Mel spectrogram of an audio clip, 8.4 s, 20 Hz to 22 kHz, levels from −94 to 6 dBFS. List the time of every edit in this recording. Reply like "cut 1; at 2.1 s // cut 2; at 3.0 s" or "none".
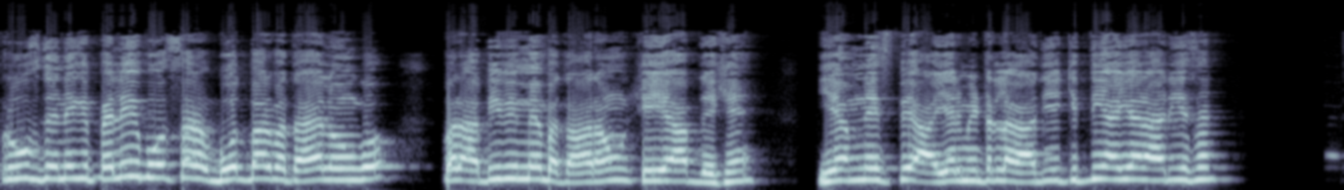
none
